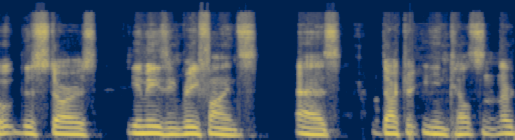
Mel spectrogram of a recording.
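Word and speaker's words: Ralph Fiennes: Ray Fiennes. So for Ray Fiennes, that he does this complete dance to the Number of the Beast 666 by the good old band Iron Maiden.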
